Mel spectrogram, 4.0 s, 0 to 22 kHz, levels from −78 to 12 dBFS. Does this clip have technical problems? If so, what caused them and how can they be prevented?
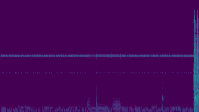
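Yes. From 1.74 to 2.40 s there is robotic sound from repeated short buffers: the sound collapses into a rigid, metallic buzz at 93.8 Hz. Fresh audio likely arrived too slowly, so the playback kept re-looping a slice of about 10.7 ms and skipped most of the real material in that stretch. On a waveform, the segment shows one short cycle tiled over and over. A spectrogram shows evenly spaced, unusually flat harmonic lines at multiples of 93.8 Hz across that span. Giving the audio path a larger buffer and a steadier processing load prevents the underruns that cause these repeats.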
